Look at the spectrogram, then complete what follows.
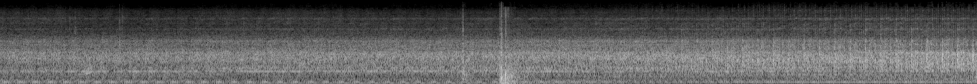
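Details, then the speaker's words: After replacing driver-side battery with a Motorcraft unit and new positive terminal, about 50°F: steady even idle with soft regular pulse, no knocks or misses; healthy normal idle. "oh yeah that sounds nice [Applause] that sounded pretty good"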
